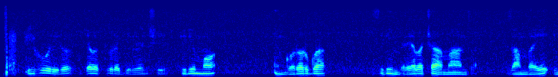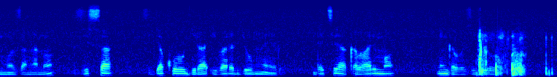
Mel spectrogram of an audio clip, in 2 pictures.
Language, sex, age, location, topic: Kinyarwanda, male, 18-24, Kigali, government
